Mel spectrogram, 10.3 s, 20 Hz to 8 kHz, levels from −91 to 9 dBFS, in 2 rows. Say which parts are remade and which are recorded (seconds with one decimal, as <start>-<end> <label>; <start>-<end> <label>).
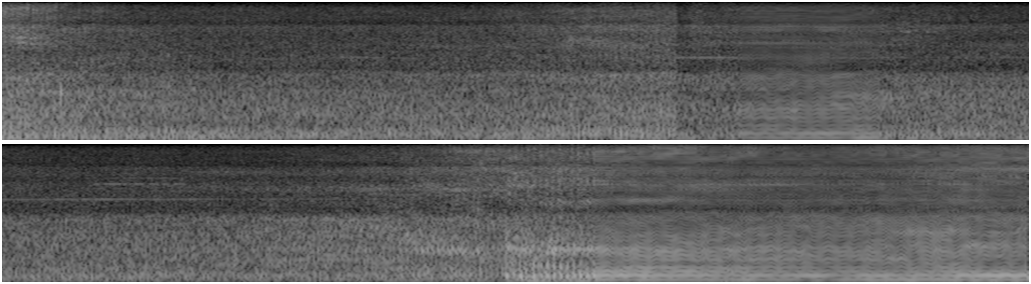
0.0-3.7 recorded; 3.7-4.4 remade; 4.4-8.1 recorded; 8.1-10.3 remade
